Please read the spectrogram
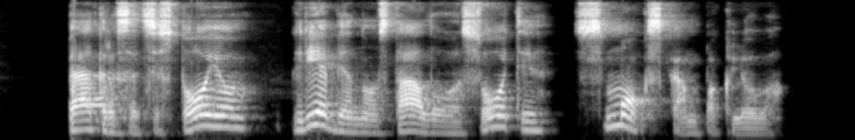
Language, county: Lithuanian, Kaunas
